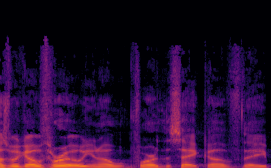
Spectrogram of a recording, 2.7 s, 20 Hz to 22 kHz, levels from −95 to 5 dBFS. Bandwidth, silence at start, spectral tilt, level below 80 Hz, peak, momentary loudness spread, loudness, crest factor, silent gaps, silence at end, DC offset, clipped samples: 17 kHz; 0 s; -5.5 dB/octave; -76 dBFS; -16 dBFS; 10 LU; -33 LUFS; 16 dB; none; 0.05 s; under 0.1%; under 0.1%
